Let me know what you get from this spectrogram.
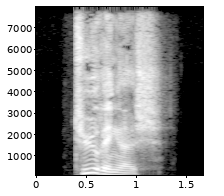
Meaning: of Thuringia; Thuringian
- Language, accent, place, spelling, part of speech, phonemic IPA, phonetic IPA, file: German, Germany, Berlin, thüringisch, adjective, /ˈtyːʁɪŋɪʃ/, [ˈtʰyːʁɪŋɪʃ], De-thüringisch.ogg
